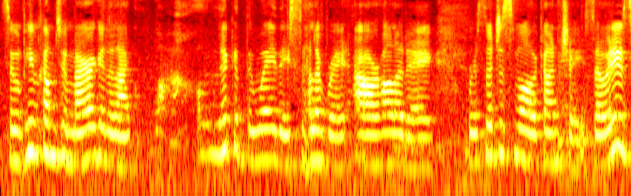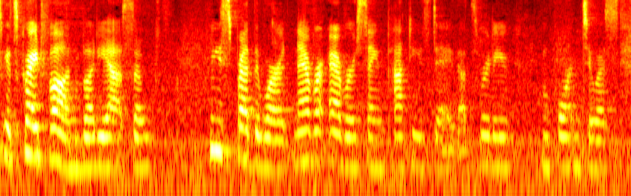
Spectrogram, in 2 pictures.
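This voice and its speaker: With an Irish accent, a woman speaks at a medium pitch and a fairly quick pace with ordinary pitch variation, amid noticeable background noise and audible room echo. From Ireland. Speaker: government business development representative. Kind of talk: guest lecture to university class. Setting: university classroom. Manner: conversational, interactive.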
